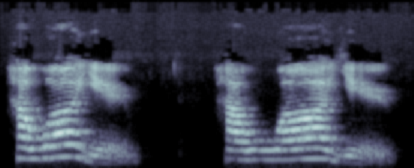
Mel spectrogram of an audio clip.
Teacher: The how is an ow sound, but the W sound actually comes in the middle.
